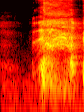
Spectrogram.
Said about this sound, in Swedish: Jäklar vad jag hostar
